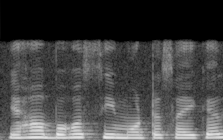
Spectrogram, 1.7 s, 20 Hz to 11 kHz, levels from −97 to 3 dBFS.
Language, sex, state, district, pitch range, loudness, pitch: Hindi, female, Chhattisgarh, Jashpur, 230-260 Hz, -15 LUFS, 245 Hz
